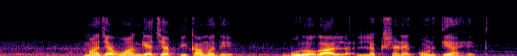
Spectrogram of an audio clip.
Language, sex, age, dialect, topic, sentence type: Marathi, male, 18-24, Standard Marathi, agriculture, question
